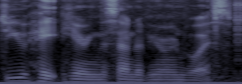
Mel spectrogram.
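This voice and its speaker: A man's voice: sits low, quick pace. A man with a non-American accent, chatting playfully with friends and calling out commands while playing a game. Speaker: streamer. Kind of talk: casual chat while gaming. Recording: noisy stream audio.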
